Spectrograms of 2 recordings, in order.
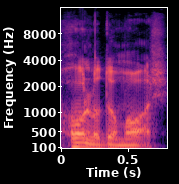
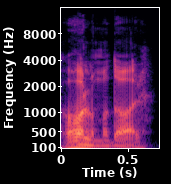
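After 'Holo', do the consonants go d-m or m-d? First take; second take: d-m; m-d. First: The consonants after 'Holo' are d then m. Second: The consonants after 'Holo' are m then d. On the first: The speaker calls it right. "Men det heter Holodomor" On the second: The speaker calls it wrong. "Men det heter ikke Holomodor"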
